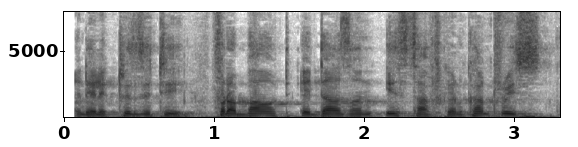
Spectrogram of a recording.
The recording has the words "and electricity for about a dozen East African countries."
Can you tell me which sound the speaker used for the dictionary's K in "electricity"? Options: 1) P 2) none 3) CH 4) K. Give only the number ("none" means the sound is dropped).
4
